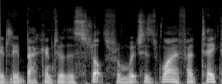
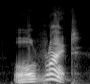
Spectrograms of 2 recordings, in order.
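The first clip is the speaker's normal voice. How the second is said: raised, louder angry concession; 8 semitones higher, 5 dB louder than usual. A narrator's reading. Martin gives up and heads for the door, angry. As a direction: give up crossly. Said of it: "starting for the door angrily".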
